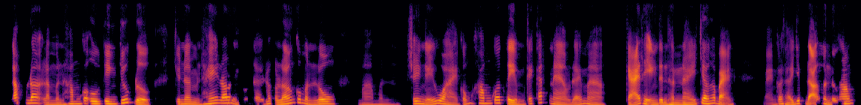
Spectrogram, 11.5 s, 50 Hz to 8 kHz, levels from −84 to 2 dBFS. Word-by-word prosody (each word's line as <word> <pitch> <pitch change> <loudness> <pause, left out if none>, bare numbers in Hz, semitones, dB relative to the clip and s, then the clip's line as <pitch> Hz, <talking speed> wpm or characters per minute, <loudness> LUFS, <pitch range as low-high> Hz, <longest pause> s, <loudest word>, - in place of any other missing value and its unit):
gấp 205 +2 -1
đó 220 0 +4
là 135 - -3
mình 130 -1 -5
hông 175 +5 -3
có 200 - +1
ưu 180 -2 +3
tiên 170 -2 +2
trước 250 +6 +2
được. 125 -5 +3 0.3
Cho 165 - -4
nên 160 -1 0
mình 130 - -6
thấy 190 +8 +1
đó 215 0 +4
là 220 - +2
vấn 175 - -23
đề - - -8
rất 190 -4 -6
là 145 - 0
lớn 185 +9 +3
của 255 - -1
mình 145 - -3
luôn, 165 +1 +3 0.3
mà 120 -2 -11
mình 115 -2 -12 0.2
suy 185 0 0
nghĩ 160 -1 -1
hoài 165 - +1
cũng 195 - -6
không 200 0 -2
có 225 +1 +1
tìm 130 -6 +3
cái 185 +7 -4
cách 245 0 -4
nào 140 -8 -2
để 120 +7 -3
mà 130 -11 -4 0.3
cải 190 - +5
thiện 150 -4 +2
tình 150 -3 +2
hình 130 0 0
này 140 -2 0
hết 150 - -3
trơn 195 -2 +6
á 210 - 0
bạn. 115 - +2 0.4
Bạn 105 +4 -14
có 170 - -2
thể 145 - -3
giúp 200 - -1
đỡ - - +5
mình 160 -5 -1
được 135 - -3
hông? 180 +2 +3
165 Hz, 285 wpm, -22 LUFS, 135-195 Hz, 0.4 s, trơn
